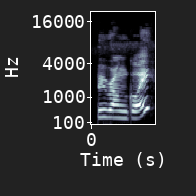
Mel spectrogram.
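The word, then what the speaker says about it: Burrungkuy: on this side that I was saying it wrong so I hate it when people say things wrong so it's burongoi is how you say it the lower area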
